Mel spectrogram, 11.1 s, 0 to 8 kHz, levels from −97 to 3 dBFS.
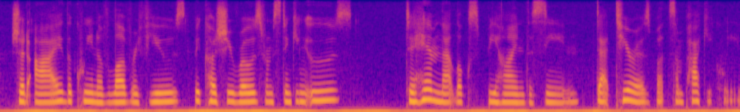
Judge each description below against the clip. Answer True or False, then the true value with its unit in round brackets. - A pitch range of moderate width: False (1.7 semitones)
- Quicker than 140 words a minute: False (135 wpm)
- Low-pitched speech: False (190 Hz)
